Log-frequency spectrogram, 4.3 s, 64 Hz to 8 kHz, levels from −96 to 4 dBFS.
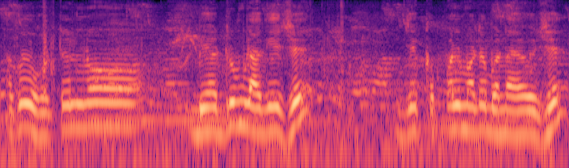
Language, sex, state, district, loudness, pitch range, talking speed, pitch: Gujarati, male, Gujarat, Gandhinagar, -16 LUFS, 180-210 Hz, 170 wpm, 190 Hz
